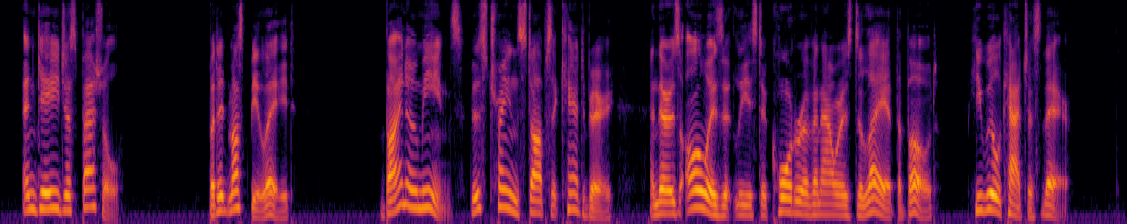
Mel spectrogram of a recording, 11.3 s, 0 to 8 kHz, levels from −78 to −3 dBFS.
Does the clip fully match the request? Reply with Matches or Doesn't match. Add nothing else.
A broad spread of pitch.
Matches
